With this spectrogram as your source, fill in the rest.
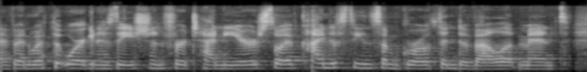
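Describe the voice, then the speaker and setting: A woman is speaking. Her pitch is medium. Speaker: nonprofit outreach staff. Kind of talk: community presentation. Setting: meeting room with audience. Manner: hesitant, many fillers.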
